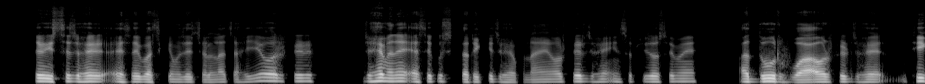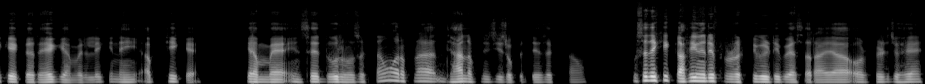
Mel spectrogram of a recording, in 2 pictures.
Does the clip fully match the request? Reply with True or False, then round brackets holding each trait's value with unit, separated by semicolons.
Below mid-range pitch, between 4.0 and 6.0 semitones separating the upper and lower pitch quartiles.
False (120 Hz; 3.1 semitones)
